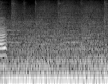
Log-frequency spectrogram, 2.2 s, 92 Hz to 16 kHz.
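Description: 2020 Harley-Davidson Low Rider S's Milwaukee-Eight 114 V-twin running at a steady cruise through a Vance & Hines Big Radius exhaust, an even low rumble, with wind rushing past while riding.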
